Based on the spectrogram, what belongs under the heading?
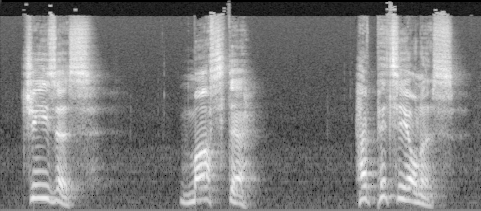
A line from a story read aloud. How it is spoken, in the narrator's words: called out in a loud voice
